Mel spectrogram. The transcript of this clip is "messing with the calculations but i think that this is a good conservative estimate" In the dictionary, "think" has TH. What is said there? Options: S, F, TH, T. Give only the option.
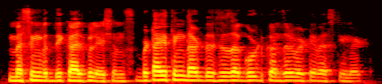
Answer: T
